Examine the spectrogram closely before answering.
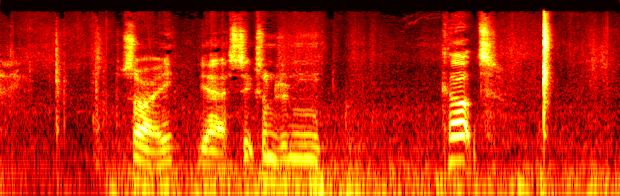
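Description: A man speaks calmly into a clip-on microphone inside a car.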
